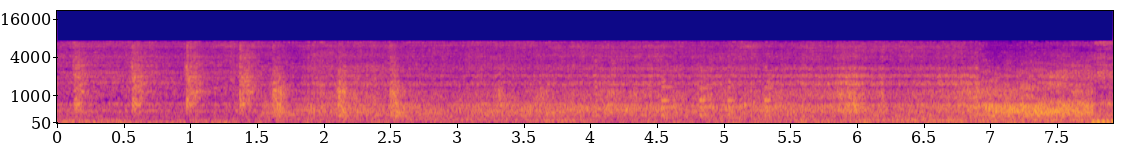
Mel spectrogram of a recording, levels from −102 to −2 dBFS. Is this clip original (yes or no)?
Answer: yes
